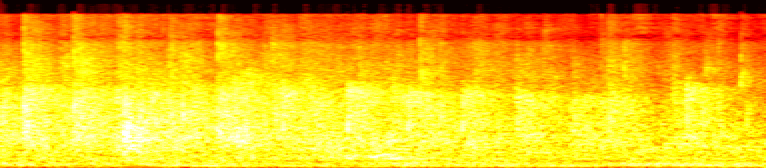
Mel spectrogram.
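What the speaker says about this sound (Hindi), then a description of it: "इसके लिए जोरदार तालियां।" An audience at the opening ceremony of a public school in Jamshedpur gives a sustained round of clapping, dense and fairly even from start to finish, with no clear voices over it.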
